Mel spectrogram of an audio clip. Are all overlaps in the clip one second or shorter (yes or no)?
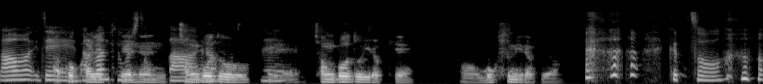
no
